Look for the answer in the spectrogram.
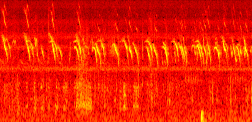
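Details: A group of baby chickens peeps steadily, high thin down-curving chirps crowding together, with a short low thump partway through.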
